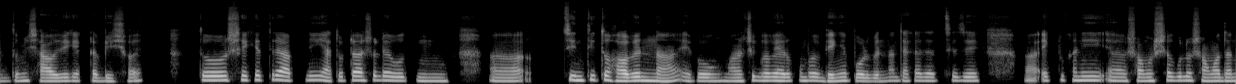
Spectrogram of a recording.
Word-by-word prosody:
একদম 155 +1 -5
স্বাভাবিক 155 +1 +2
একটা 160 - -3
বিষয়। 155 +4 -4 0.6
তো 195 - +2 0.3
সেক্ষেত্রে 205 +1 -1
আপনি 200 +3 -6 0.2
এতটা 180 +3 -1
আসলে 190 +1 -2
উ - - +3 0.2
উম 160 0 -1 0.6
আ - - 0 0.7
চিন্তিত 200 0 +1 0.2
হবেন 170 +2 +6
না 150 - +2 0.2
এবং 160 0 +1 0.2
মানসিকভাবে 175 +3 +1
এরকমভাবে 175 0 +1
ভেঙে 165 +3 +3
পড়বেন 150 -2 +1
না। 170 - -4
দেখা 170 +2 -2
যাচ্ছে 170 +2 -4
যে 175 - +2 0.6
আ - - -2 0.2
একটুখানি 190 +1 -2 0.3
আ - - +1 0.2
সমস্যাগুলো 175 +2 0
সমাধান 165 0 +1
170 Hz, 140 wpm, -24 LUFS, 160-185 Hz, 0.7 s, হবেন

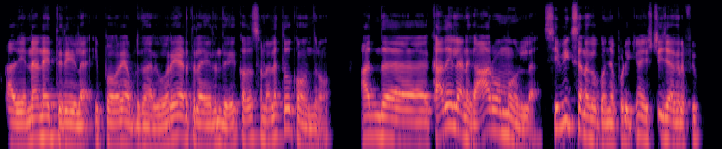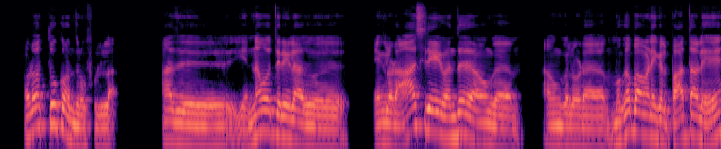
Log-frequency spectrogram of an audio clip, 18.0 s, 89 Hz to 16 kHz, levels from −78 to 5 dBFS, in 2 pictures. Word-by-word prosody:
அது 110 - +3
என்னானே 140 +3 +3
தெரியல, 110 -2 +2 0.2
இப்ப 115 - -10
வரையும் 120 +1 +2
அப்படித்தான் 105 -1 -2
இருக்கு. 100 +2 0
ஒரே 140 - +3
இடத்தில 125 -5 0
இருந்து 115 -2 +1 0.2
கதை 130 - -1
சொன்னாலே 130 +2 -1
தூக்கம் 180 - 0
வந்துரும். 95 -2 -6 0.5
அந்த 145 0 +1 0.6
கதையில 205 +7 +3
எனக்கு - - 0
ஆர்வமும் 160 -8 0
இல்லை. 95 - -2 0.2
சிவிக்ஸ் 215 +1 0
எனக்கு 135 -3 +1
கொஞ்சம் 115 -1 0
பிடிக்கும், 135 +5 -2
ஹிஸ்டரி, 125 +4 -2
ஜியோகிராபி 115 0 -1 0.7
அவ்வளவா 185 +8 +1
தூக்கம் 215 -6 +3
வந்துரும் 105 -5 -1
ஃபுல்லா. 100 +1 -2 0.7
அது 115 -1 +1 0.8
என்னவோ 160 +10 0
தெரியல, 140 -3 +3
அது 105 - +2 0.9
எங்களுடைய 110 -2 +1
ஆசிரியை 185 -4 +2
வந்து 155 +4 +1 0.2
அவங்க 115 -2 +1 0.7
அவங்களுடைய 105 -2 0 0.3
முகபாவனைகள் 150 -3 +1
பார்த்தாலே, 135 -3 0
125 Hz, 135 wpm, -23 LUFS, 110-150 Hz, 0.9 s, அது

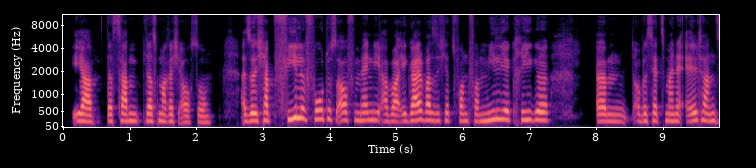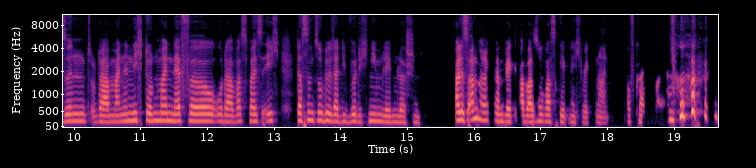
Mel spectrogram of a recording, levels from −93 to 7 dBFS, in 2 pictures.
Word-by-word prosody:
Ja, 200 -3 +4
das 200 +1 -3
haben 210 -1 +2
das 210 0 +1
mache 200 -2 -1
ich 165 -5 -7
auch 175 -1 -3
so. 175 0 -7 0.4
Also, 195 +3 +1
ich 215 +1 +4
habe 220 -1 +4
viele 290 +5 +6
Fotos 260 0 0
auf'm 230 0 0
Handy, 230 0 -1
aber 200 -1 0
egal, 225 +4 +4
was 230 -2 +3
ich 215 -1 -8
jetzt 220 -1 -5
von 210 -1 -4
Familie 235 +6 +1
kriege, 245 -1 +1 0.7
ähm, 200 -3 -1
ob 210 -1 -7
es 210 -1 -3
jetzt 215 -1 -3
meine 210 -1 -2
Eltern 220 +1 0
sind 205 +1 -3
oder 180 +1 -1
meine 185 +3 -3
Nichte 225 0 -1
und 215 +1 -1
mein 220 0 +1
Neffe 205 0 +1
oder 195 -2 -3
was 200 +1 -7
weiß 200 -1 -3
ich, 220 +2 -7 0.2
das 220 -1 0
sind 235 -2 -2
so 230 0 0
Bilder, 210 -2 0
die 185 -1 -10
würde 200 0 -3
ich 185 +2 -16
nie 210 0 -3
im 205 -1 -3
Leben 180 -1 -5
löschen. 175 -1 -9 0.5
Alles 235 0 +5
andere 250 -2 +2
kann 205 -2 -3
weg, 190 -1 -1
aber 185 -2 +2
so 200 +2 -6
was 190 -1 -3
geht 180 -1 -8
nicht 170 -2 -13
weg. 155 -1 -13
Nein, 160 -2 -12 0.3
auf 185 - -14
keinen 180 - -5 0.9
Fall. 335 -1 -4
205 Hz, 200 wpm, -22 LUFS, 195-225 Hz, 0.9 s, viele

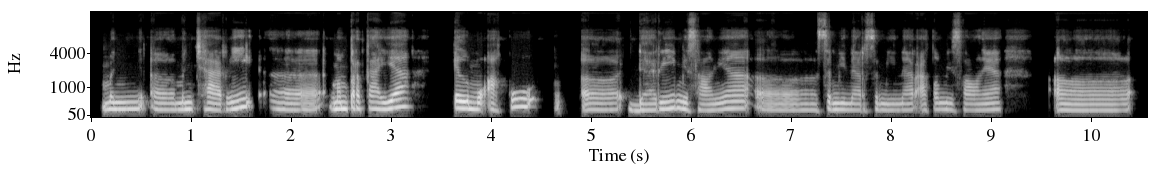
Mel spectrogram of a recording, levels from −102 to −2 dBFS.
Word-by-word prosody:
men 200 +1 +3
eee, 185 -1 -2
mencari, 195 +3 +2
eee, 185 - -2
memperkaya 210 +4 +4 0.4
ilmu 215 -3 +7
aku, 245 +9 +1 0.2
ng - - -10 0.2
eee, 180 +1 -2
dari 175 +4 0
misalnya, 195 +3 0
eee, 90 - -5
seminar-seminar 175 -2 -3
atau 185 +2 -5
misalnya, 180 +1 -4 0.6
eee, 170 0 -2
b - - -10
185 Hz, 95 wpm, -23 LUFS, 175-200 Hz, 0.6 s, ilmu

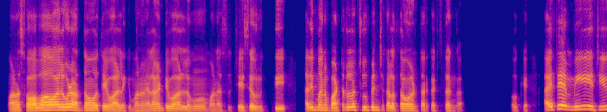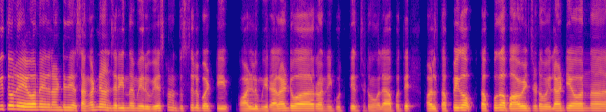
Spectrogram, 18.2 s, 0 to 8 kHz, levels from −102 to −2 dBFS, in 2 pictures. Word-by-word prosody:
మన 135 - 0
స్వభావాలు 180 +6 +6
గూడా 195 0 +7
అర్థమవుతాయి 165 -3 +1
వాళ్ళకి. 125 -1 -1
మనం 125 0 -6
ఎలాంటి 150 +3 -2
వాళ్ళము? 140 0 -2 0.2
మన 120 - -9
అసలు 120 -1 -26
చేసే 135 +3 -1
వృత్తి, 130 +2 -4 0.4
అది - - +3
మన 180 -1 0
బట్టల్లో 185 +6 +2
చూపించగలుగుతాం 170 -6 -1
అంటారు 125 -3 -8
ఖచ్చితంగా. 120 -2 -8 0.8
ఓకె. - - -15 0.3
అయితే 225 +5 +3 0.2
మీ 210 +1 0 0.3
జీవితంలో 240 +2 +1
ఏమైనా 200 0 +5
ఇలాంటిది 180 -1 -3
సంఘటన 180 +5 -1
ఏమైనా 180 -4 -2
జరిగిందా? 160 0 -1
మీరు 140 -2 +1
వేసుకున్న 160 +4 -2
దుస్తులు 165 +3 -7
బట్టి, 145 -1 -2 0.3
వాళ్ళు 135 +1 +1
మీరు 130 -1 -4
ఎలాంటి 155 +2 +1
వారు 145 -1 +3
అని 135 0 -10
గుర్తించడం, 135 0 -8 0.2
లేకపోతే 130 +3 -1 0.3
వాళ్ళు 140 -1 +2
తప్పిగా 170 +6 +2 0.3
తప్పుగా 170 +4 +1
భావించడం 145 0 +1
ఇలాంటివి 150 +1 +1
ఏవన్నా 155 0 -1
150 Hz, 145 wpm, -23 LUFS, 135-175 Hz, 0.8 s, గూడా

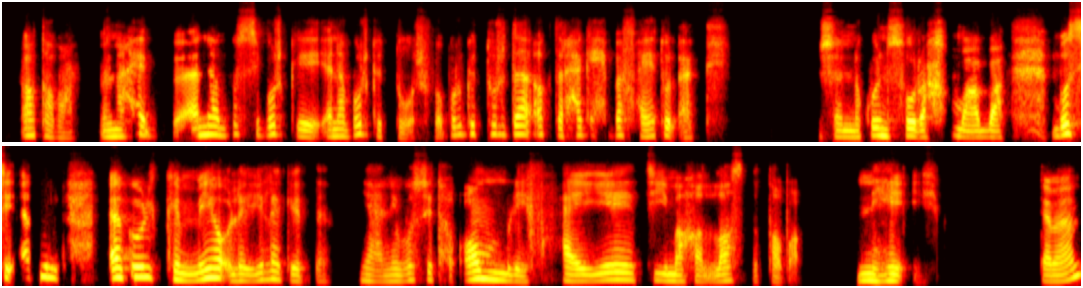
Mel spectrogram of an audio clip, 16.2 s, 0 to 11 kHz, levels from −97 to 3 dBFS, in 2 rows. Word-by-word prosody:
آه، 180 - +1
طبعًا، 130 -7 -8 0.2
أنا 155 +1 -1
أحب 155 - -1 0.3
أنا 195 +3 +3
بصي 210 - -6
برج 205 +2 -2
أنا 155 +2 -1
برج 210 +7 -4
الثور، - - -11
فبرج 190 +1 -8
الثور 215 -1 -6
ده 205 +1 +2
أكتر 195 - -3
حاجة 185 0 -2
يحبها 185 - -3
في - - -10
حياته 155 +1 -2
الأكل، - - -5 0.7
عشان 145 -1 +1
نكون 175 +4 +1
صُرحا 165 -1 +4
مع 140 -2 +3
بعض، 145 +1 +1 0.4
بصي 215 - +4
آكل 235 -3 +1 0.4
آكل 235 +2 +8
كمية 180 +3 +4
قليلة 165 +1 0
جدًا 145 0 -6 0.2
يعني 140 -1 -6
بصي 165 +3 -4
ت - - -12 0.2
عمري 170 -7 +4
في - - -9
حياتي 160 +2 +1
ما 150 - +1
خلصت 150 +1 -3
طبق، - - -7 0.4
نهائي، 155 -1 +1 0.9
تمام؟ 140 - +2
165 Hz, 150 wpm, -24 LUFS, 150-190 Hz, 0.9 s, آكل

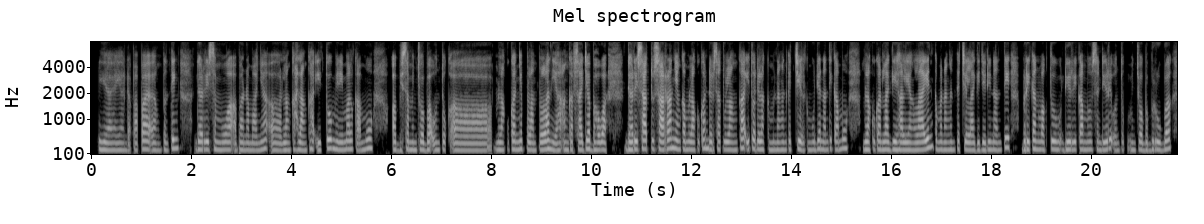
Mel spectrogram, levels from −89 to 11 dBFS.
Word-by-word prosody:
Iya 200 -2 -3
iya, 190 0 -6
ndak 180 - -9
papa, 210 +3 +1
yang 185 0 -12
penting 230 +5 0 0.3
dari 205 0 +2
semua, 200 -1 0
apa 200 - -4
namanya, 190 +3 -4
eee, 190 -1 -4
langkah-langkah 195 +2 -1
itu 210 +4 0
minimal 215 +1 -2
kamu, 230 +5 -2 0.4
eee, 200 - +2
bisa 190 +3 +5
mencoba 200 0 0
untuk, 195 +1 -6
eee, 185 0 -2
melakukannya 205 +2 -1
pelan-pelan 200 +2 +1
ya. 190 -1 -1
Anggap 200 +1 -2
saja 200 +2 +6
bahwa 200 0 0 0.4
dari 210 0 +5
satu 220 0 +6
saran 225 +4 +6
yang 220 - +4
kamu 205 -1 -1
lakukan, 205 +4 -1
dari 205 -2 0
satu 205 -1 -1
langkah 200 +4 +1
itu 225 +3 0
adalah 210 -1 +1
kemenangan 195 0 -6
kecil, 210 0 +3
kemudian 200 +3 -3
nanti 200 +3 -2
kamu 215 +4 -1 0.3
melakukan 205 0 0
lagi 205 0 +1
hal 195 - +3
yang 195 -1 -1
lain 210 +8 +4
kemenangan 200 -1 -4
kecil 205 -2 +2
lagi. 190 0 -2
Jadi 195 +1 -2
nanti 200 +6 0 0.2
berikan 210 +1 +2
waktu 205 +1 -3
diri 205 0 0
kamu 205 0 0
sendiri 205 +2 -1
untuk 190 +2 -10
mencoba 195 -1 -4
berubah 210 +2 -1
200 Hz, 165 wpm, -24 LUFS, 195-210 Hz, 0.4 s, saja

